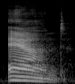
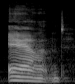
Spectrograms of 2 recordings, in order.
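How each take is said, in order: First: The word has a full vowel and a final d. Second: The word has a full vowel and a final d.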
